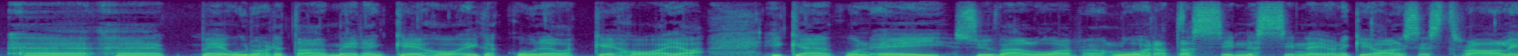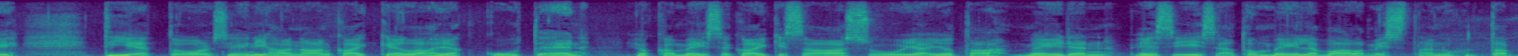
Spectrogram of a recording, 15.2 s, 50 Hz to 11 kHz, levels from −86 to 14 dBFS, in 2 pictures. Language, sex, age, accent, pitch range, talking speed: Finnish, male, 30-49, native, 115-135 Hz, 125 wpm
